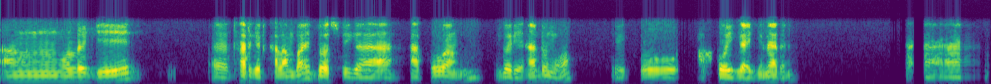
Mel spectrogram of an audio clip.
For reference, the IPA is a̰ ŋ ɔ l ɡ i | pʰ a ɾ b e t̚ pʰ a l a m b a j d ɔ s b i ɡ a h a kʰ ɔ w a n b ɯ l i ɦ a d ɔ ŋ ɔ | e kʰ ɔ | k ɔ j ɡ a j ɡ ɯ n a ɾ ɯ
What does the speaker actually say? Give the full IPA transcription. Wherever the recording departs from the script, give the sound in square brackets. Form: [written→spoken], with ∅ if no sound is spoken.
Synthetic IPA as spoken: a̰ ŋ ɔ l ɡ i | [pʰ→tʰ] a ɾ [b→ɡ] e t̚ [pʰ→kʰ] a l a m b a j d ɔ s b i ɡ a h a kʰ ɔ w a [n→ŋ] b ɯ [l→ɾ] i ɦ a d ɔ ŋ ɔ | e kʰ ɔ | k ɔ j ɡ a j ɡ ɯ n a ɾ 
